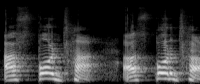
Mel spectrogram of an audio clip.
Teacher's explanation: সরাগম স্পর্ধা স্পর্ধা স্পর্ধা প্রথমেই দন্তস প রয়েছে যুক্ত ব্যঞ্জন রয়েছে তো এই যুক্ত ব্যঞ্জনের উচ্চারণের কষ্টকে দূর করার জন্য স্পর্ধার আগে একটা আ নিয়ে আসা হলো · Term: আদি স্বরাগম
